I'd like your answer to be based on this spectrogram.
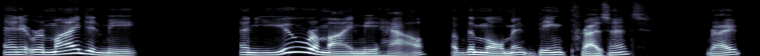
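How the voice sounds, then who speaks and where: A middle-aged man hosting a podcast, telling a personal story in a rambling, animated way with many restarts. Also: mid-range voice, measured pace, no room sound, highs cut off. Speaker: podcast host. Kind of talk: casual conversation.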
